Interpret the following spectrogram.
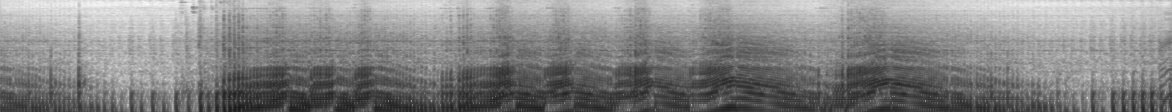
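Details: Honda Monkey startup after TB Parts exhaust, MNNTHBX intake and CJR Performance ECU tune: small single fires up, blips through a few crisp even revs, drops back to a steady idle; running healthy.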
